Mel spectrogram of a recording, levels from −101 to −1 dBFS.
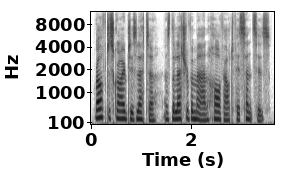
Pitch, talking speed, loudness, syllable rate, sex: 205 Hz, 245 wpm, -18 LUFS, 5.9 syllables/s, female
